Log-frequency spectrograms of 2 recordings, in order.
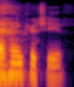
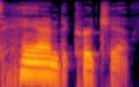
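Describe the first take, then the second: First: Handkerchief said as "hanker-cheef". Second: Handkerchief slowly as "hand-ker-chiff", D clear; D sounded. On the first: Real, not acted. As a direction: run "hank" into "er", no D in handkerchief. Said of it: "you said hanker". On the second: Shown as a demonstration. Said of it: "So you forgot the D".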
